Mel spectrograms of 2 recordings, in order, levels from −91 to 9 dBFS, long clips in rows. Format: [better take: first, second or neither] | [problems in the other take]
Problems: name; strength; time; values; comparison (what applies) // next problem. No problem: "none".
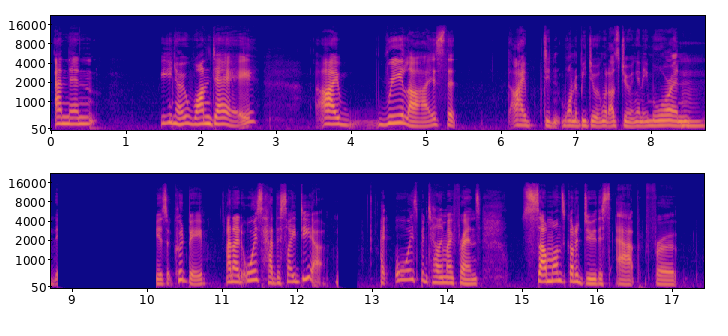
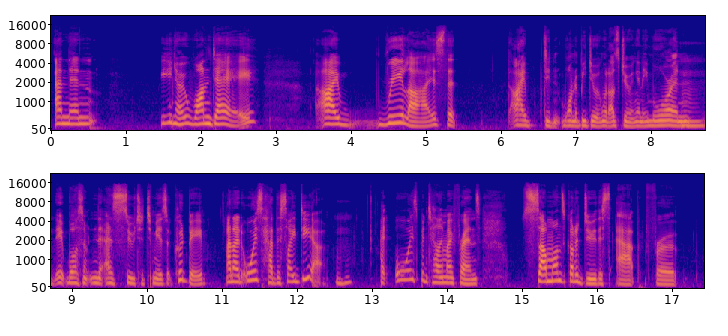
second | audio cutting out; at 9 s for 1.5 s and at 13 s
